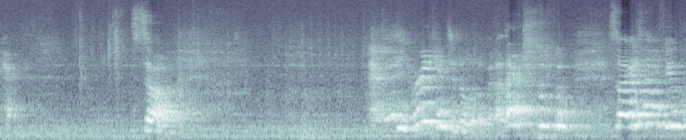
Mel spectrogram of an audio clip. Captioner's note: laughs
